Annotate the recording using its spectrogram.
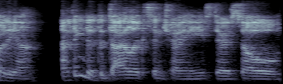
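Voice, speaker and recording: Man talking at a fairly quick pace over music in the background. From Russia. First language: Russian. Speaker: English teacher. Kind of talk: self-promotion; casual livestream chat.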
